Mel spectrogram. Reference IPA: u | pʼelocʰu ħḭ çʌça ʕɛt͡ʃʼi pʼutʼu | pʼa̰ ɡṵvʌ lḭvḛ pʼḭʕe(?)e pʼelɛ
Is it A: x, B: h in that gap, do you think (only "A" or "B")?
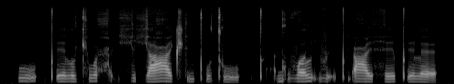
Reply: B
